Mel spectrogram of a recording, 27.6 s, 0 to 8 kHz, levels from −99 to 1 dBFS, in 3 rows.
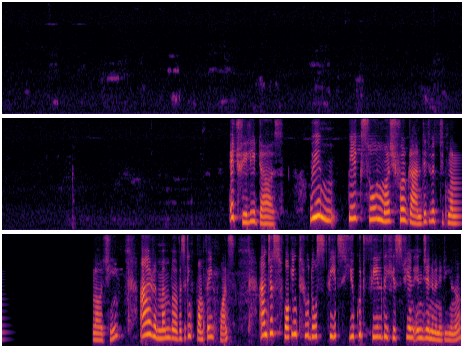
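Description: Right after "much for granted with", at 18.24 s, the speech stops for 2.0 s in a call audio freeze, likely from packets stalling and the jitter buffer running dry. The last sound carries on briefly as a fading buzz or hiss, then 1.66 s of silence follows. On a spectrogram this shows as smeared horizontal bands trailing off into a blank stretch, and the waveform drops to a flat line. Nothing is lost: the speech resumes where it broke off at 20.24 s.

From 20.31 s to 27.56 s comes a jitter buffer speed-up. The receiver catches up on the backlog by cutting many tiny pitch-period slices, trimming about two seconds in total. Speech runs at 127% speed with unchanged pitch and sounds rushed. Harmonic spacing on the spectrogram stays put while syllables crowd closer together, and the waveform's envelopes are compressed in time. Throughout, the G.722 call path leaves nothing above 8 kHz.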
